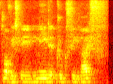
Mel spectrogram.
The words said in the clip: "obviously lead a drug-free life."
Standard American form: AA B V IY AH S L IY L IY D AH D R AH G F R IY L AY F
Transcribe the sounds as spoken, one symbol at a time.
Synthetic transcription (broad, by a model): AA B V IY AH S L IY N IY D AH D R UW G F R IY L AY F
